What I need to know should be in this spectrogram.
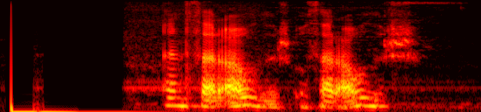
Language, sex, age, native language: Icelandic, female, 40-49, Icelandic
